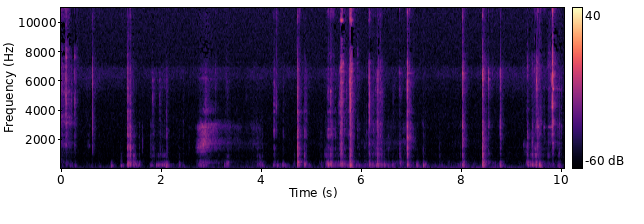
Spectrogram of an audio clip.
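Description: A small screwdriver working a screw loose from the underside of a 1/32 die-cast model tractor, with scattered light clicks and taps as the tool and model are handled on a table.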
